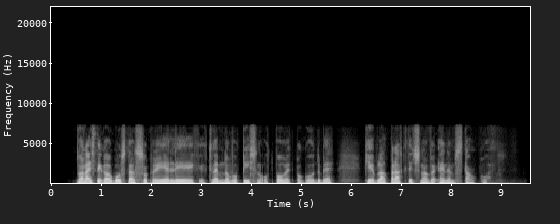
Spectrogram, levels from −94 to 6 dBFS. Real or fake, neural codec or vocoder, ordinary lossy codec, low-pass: fake; codec, 16 kHz, 2 kbps, FunCodec, trained on Chinese and English, 25 frames a second; none; 7.2 kHz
